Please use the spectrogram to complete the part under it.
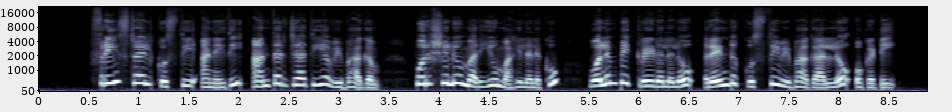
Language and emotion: Telugu, neutral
